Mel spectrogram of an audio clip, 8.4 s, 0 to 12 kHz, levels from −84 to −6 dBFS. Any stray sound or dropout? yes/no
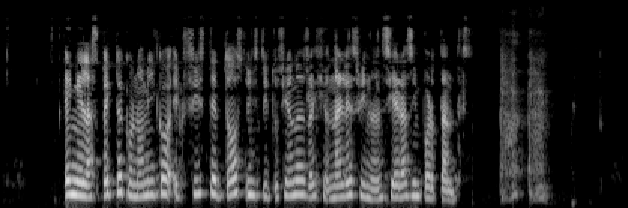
yes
